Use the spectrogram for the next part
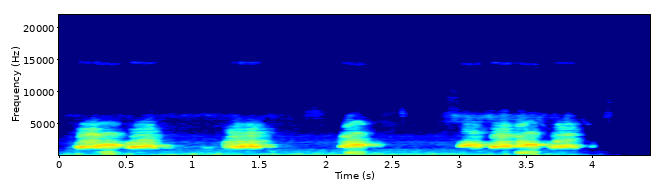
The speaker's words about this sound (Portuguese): Há muitos pássaros por aqui, tucano.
